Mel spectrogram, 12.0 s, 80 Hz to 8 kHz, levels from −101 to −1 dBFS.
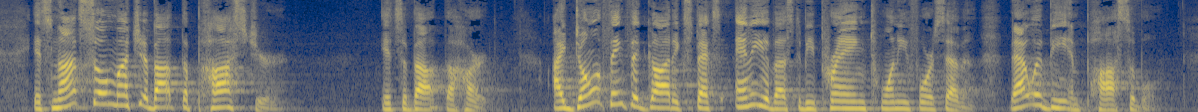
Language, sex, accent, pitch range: English, male, American, 160-215 Hz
